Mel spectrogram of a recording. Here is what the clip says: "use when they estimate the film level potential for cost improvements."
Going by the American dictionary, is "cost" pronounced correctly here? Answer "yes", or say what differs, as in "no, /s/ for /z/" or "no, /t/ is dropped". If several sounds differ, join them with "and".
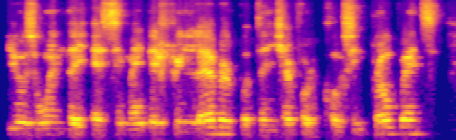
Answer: no, /t/ is dropped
